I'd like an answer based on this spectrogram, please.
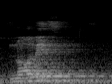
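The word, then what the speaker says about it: knowledge: वो इसी तरह से नॉलेज के एन ओ डब्ल्यू एल ई डी जी ई ये यहां डी आ रहा है इसलिए इसके बाद क्या आ रहा है जी तो ये डी हमारा साइलेंट रहेगा ये हो जाएगा नॉलेज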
